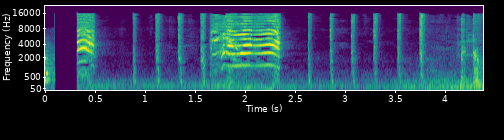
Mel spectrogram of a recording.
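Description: Rose-ringed parakeet (Indian ringneck) squawking: a short call near the start, then a longer, harsh call about two seconds in, with scattered short clicks in between.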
